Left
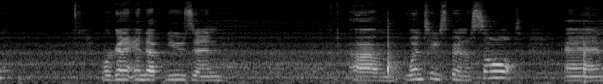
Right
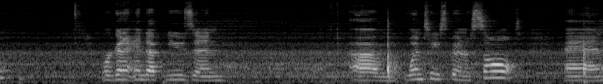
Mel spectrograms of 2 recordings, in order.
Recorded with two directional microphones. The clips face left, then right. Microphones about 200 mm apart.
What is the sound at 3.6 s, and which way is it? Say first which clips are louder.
A woman's voice: even; 15° left (ahead or behind).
